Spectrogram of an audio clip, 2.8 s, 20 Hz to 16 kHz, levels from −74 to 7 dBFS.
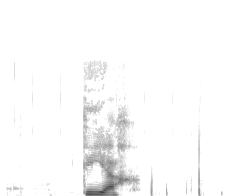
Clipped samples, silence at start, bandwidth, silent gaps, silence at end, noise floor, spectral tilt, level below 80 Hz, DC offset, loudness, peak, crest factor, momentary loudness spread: under 0.1%; 1.05 s; 11.5 kHz; none; 1.15 s; -67 dBFS; -5.5 dB/octave; -78 dBFS; under 0.1%; -24 LUFS; -8 dBFS; 20 dB; 26 LU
